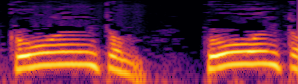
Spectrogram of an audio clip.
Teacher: كذلك مثلا الضمة كنتم كنتم، الكاف المضمومة، فإذا بالغنا يقول الواحد كنتم كنتم، فيمط الضمة إلى أن يصل السامع يتوهم كأن هناك واوا بعد الكاف المضمومة · Term: التمطيط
